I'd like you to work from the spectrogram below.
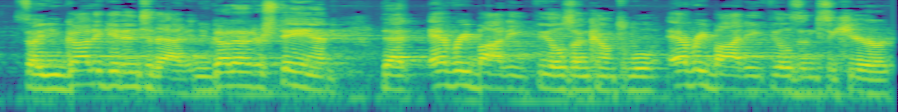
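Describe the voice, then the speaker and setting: A man's fairly high, energetic voice at a fairly quick clip, ordinary in pitch variation, over noticeable background noise. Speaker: information security speaker. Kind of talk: conference talk. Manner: energetic, ranty; fast.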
